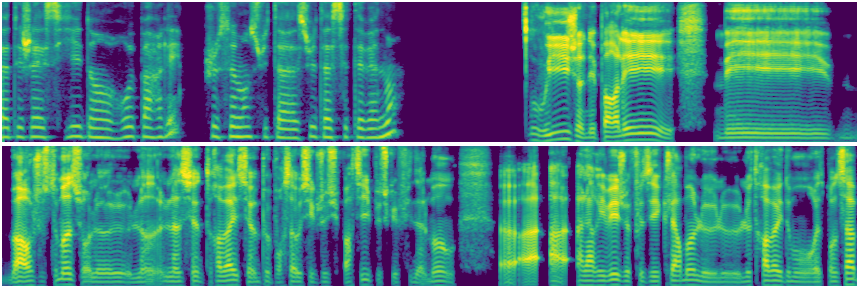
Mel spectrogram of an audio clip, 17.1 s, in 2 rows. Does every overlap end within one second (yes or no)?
yes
